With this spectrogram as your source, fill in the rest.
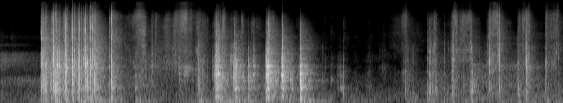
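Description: Tarot cards are shuffled by hand in quick riffling bursts, close and crisp, with a pause before a second run of shuffling.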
